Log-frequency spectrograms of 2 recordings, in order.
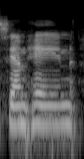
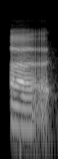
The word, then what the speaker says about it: Samhain: You might sometimes hear some people call it Samhain, but it is technically pronounced Samhain, is uh, a little bit obscure.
